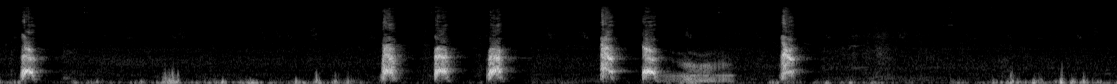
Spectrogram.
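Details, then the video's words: Pet dog named Trixie barking at a cat named Maskepot, which ignores it: sharp, loud barks, one at the start, then a run of three, then two more, then one near the end, with quiet rustling between. "Dog barks at cat"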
